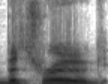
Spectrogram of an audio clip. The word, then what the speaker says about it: Betrug: So, Betrug in German is scam, pronounced Betrug. Exactly, yes. Betrudge?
